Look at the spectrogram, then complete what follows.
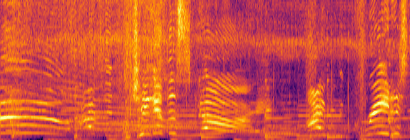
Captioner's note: gasps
